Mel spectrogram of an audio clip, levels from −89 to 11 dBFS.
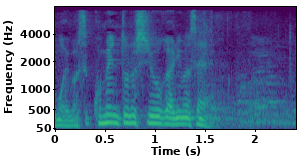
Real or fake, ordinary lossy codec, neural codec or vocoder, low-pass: real; MP3, 48 kbps; none; 7.2 kHz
